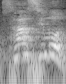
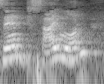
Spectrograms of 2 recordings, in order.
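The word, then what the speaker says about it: Saint-Simon: ঋণী ছিলেন এর কাছে, সাঁ সিমোর কাছে। ইংরাজি ভাষায় SAINT হয় সেন্ট সাইমন, কিন্তু একই বানান ফরাসি উচ্চারণে হবে সাঁ সিমো।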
